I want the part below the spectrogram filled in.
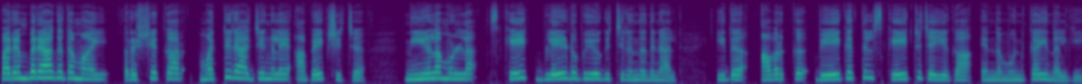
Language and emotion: Malayalam, neutral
